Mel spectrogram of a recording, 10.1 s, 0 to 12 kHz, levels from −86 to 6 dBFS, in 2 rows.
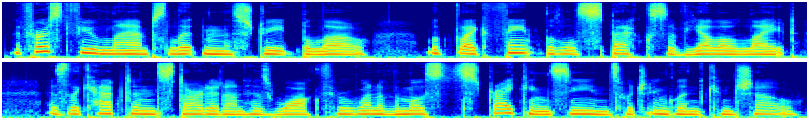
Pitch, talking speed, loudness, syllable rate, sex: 165 Hz, 210 wpm, -20 LUFS, 4.9 syllables/s, female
